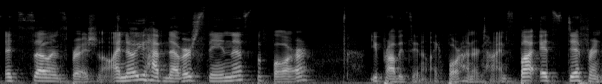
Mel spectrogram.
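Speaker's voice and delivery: put-on upbeat, lilting sorority girl; valley girl voice. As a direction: play the bubbly sorority girl. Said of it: "Valley girl voice".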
